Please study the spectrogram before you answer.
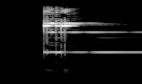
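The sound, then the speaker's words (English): An electric bell with faulty wiring is rung once after silence. A brief rattling strike is followed by a bright, high ring that sustains clearly to the end. “Wait, that's a bell, isn't it? And if I ring it, you're bound to come?”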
